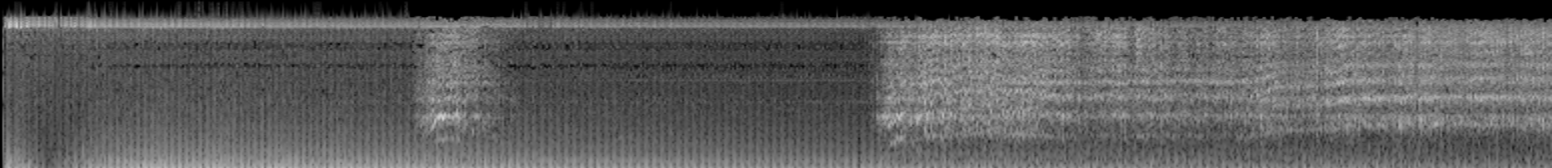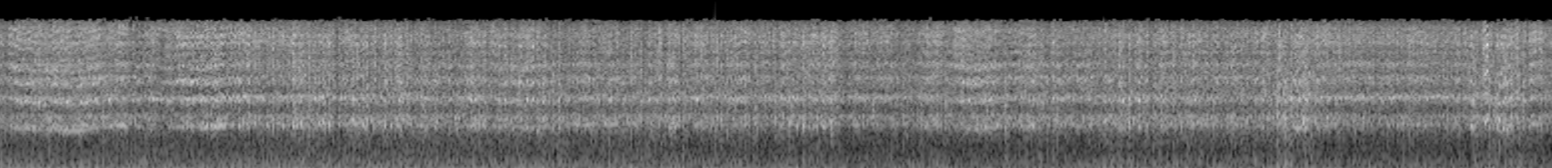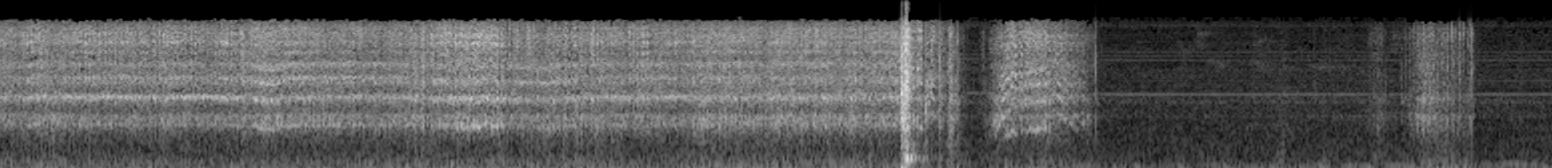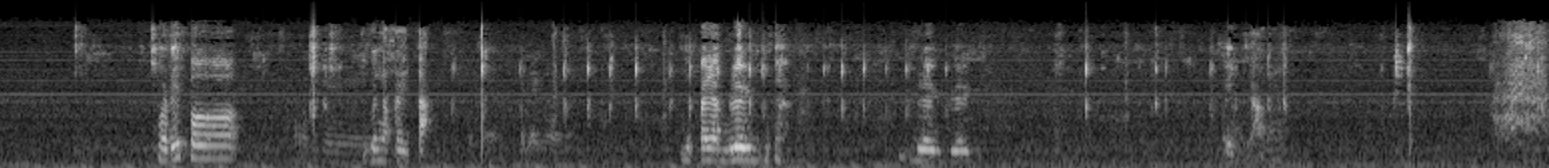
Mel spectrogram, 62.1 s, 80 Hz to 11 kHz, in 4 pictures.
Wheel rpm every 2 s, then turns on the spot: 0, 10, 30, 0, 80, 160, 200, 230, 220, 230, 230, 230, 230, 230, 240, 240, 230, 230, 230, 230, 70, 0, 10, 0, 0, 0, 0, 0, 0, 0, 10.
4-6 44-46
